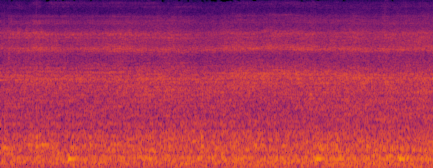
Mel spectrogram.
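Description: Steady rushing noise of gas burners in a glassblowing hot shop, such as a glory hole or hand torch.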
